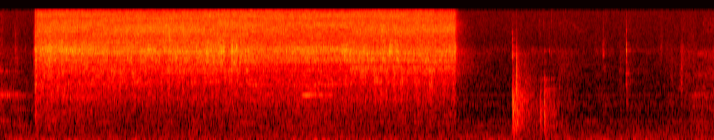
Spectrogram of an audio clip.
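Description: Aerosol spray can hissing in one steady spray of about six seconds onto the fins of a tractor radiator core, cutting off sharply; a single light click follows about a second later.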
